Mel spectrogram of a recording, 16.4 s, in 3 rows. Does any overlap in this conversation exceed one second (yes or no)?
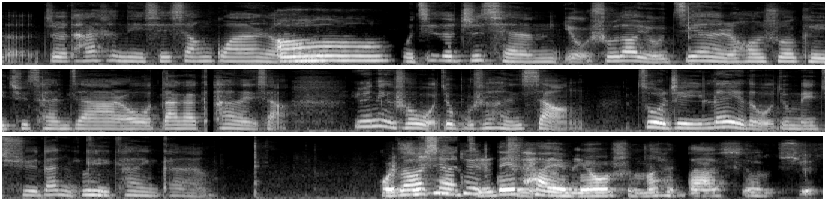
yes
